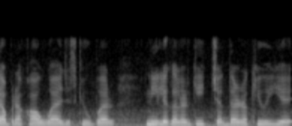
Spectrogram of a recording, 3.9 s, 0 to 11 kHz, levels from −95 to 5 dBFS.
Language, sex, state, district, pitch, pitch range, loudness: Hindi, female, Uttar Pradesh, Hamirpur, 215 Hz, 210-220 Hz, -29 LUFS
